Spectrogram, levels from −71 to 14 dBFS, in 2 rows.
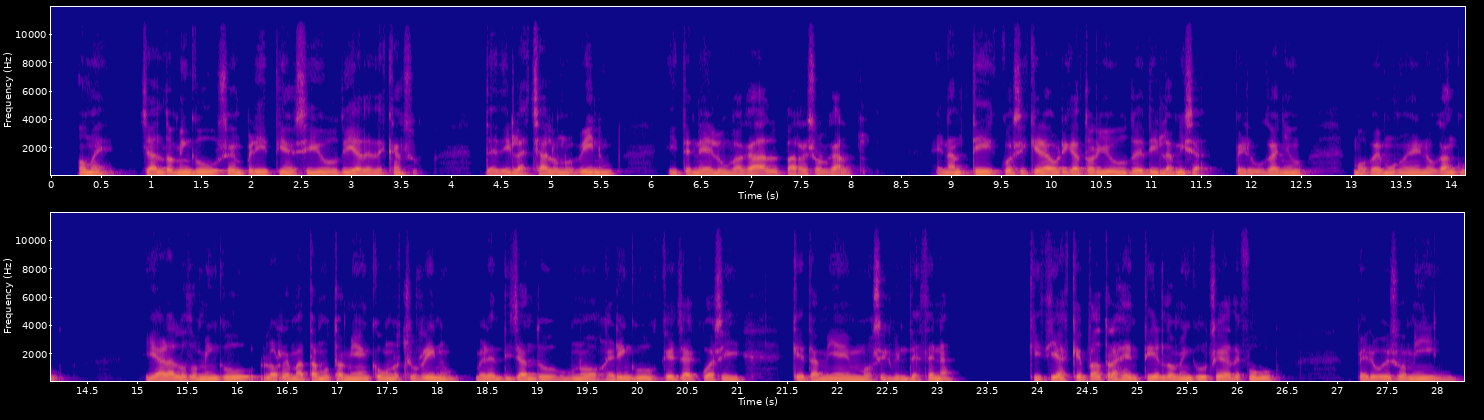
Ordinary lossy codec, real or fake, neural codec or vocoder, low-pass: none; fake; autoencoder, 48 kHz, 128 numbers a frame, DAC-VAE, trained on Japanese speech; 10.8 kHz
